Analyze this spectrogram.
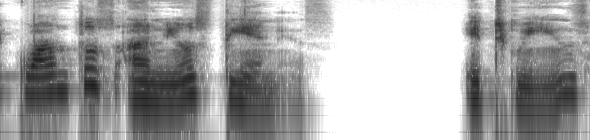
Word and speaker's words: años: Hence, the sound of this word is años.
